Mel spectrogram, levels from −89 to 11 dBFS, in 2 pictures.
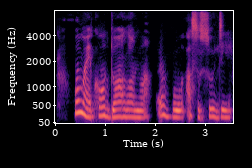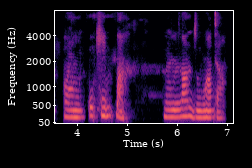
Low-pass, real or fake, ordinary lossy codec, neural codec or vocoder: none; fake; none; codec, 16 kHz, 1 kbps, FreqCodec, larger model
